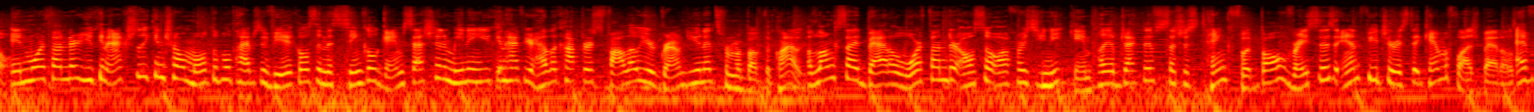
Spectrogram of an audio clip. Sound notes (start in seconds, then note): none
